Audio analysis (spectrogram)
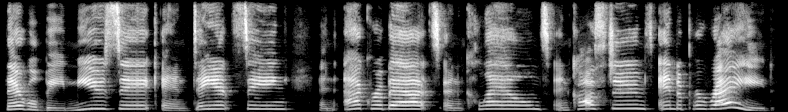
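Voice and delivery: put-on child dreaming up a parade, high and eager; excited. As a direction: let the dream run away with her. Lena's grand fantasy builds.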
